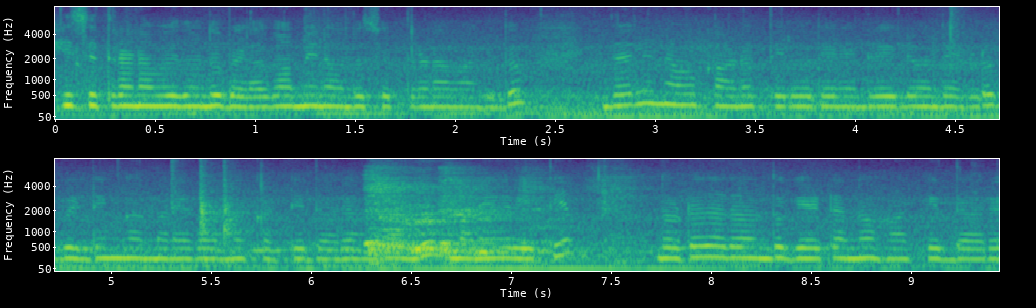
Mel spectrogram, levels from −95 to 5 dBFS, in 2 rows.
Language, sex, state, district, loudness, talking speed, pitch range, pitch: Kannada, female, Karnataka, Belgaum, -18 LUFS, 115 wpm, 230-250 Hz, 240 Hz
